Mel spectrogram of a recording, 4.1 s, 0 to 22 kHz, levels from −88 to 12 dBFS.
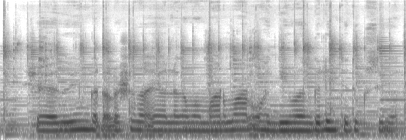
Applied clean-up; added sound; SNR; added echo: none; Acoustic guitar; 10 dB; none.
